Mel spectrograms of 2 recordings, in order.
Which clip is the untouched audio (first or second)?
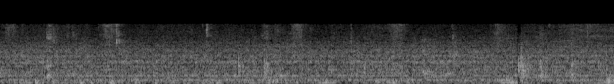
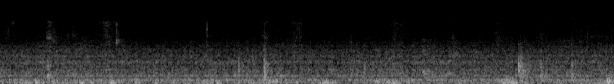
second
